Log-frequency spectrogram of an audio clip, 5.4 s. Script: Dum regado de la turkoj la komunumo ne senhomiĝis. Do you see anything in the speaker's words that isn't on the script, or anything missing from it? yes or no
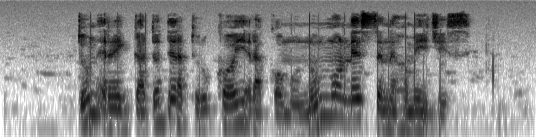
no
